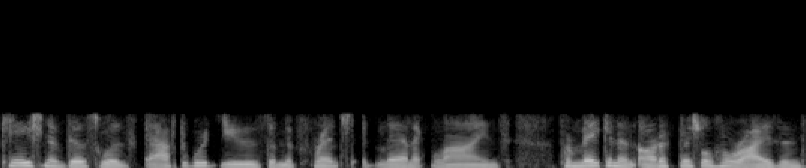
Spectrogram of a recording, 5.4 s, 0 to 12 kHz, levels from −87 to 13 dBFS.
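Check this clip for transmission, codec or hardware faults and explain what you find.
There's one fault, and it runs the whole way through: the speech has gone through an AMR narrowband mobile codec. Everything above about 3.8 kHz is gone, so the sound is boxed-in and phone-like. The codec rebuilds speech from a vocal-tract model fed by a few pulses per short subframe, and at this bitrate the damage is plainly audible as a buzzy, synthetic edge. That fits a low AMR-NB mode of around 7.4 kbps.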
